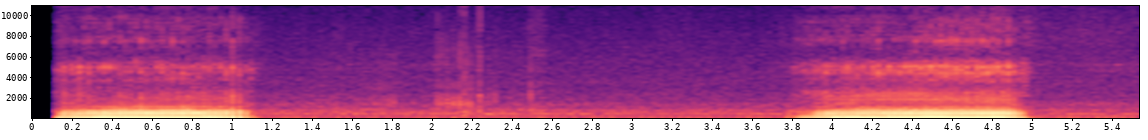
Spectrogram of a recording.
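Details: Two loud, rattling snores about three seconds apart with quiet breathing between, from a sleeping dog whose heavy snoring has gone on for four years.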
